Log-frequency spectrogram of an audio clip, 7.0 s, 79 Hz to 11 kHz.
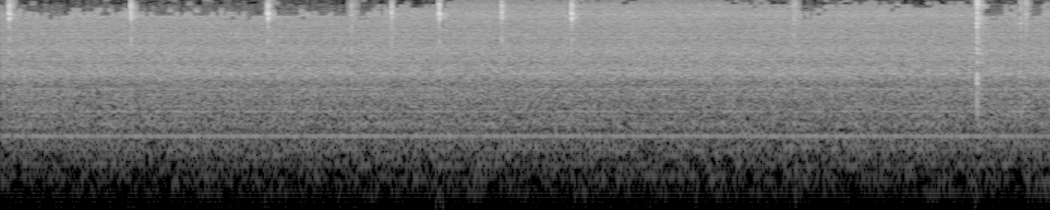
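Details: Radeon RX 570 graphics card's single fan running fast under gaming load, custom curve 80% from 40 degrees: steady rushing air, constant whine, some sharp clicks; fan running normally.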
